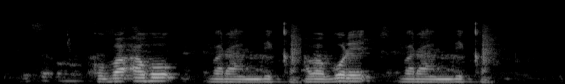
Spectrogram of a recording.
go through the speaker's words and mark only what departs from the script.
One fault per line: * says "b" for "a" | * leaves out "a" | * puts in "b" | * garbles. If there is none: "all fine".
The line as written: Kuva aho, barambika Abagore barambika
all fine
